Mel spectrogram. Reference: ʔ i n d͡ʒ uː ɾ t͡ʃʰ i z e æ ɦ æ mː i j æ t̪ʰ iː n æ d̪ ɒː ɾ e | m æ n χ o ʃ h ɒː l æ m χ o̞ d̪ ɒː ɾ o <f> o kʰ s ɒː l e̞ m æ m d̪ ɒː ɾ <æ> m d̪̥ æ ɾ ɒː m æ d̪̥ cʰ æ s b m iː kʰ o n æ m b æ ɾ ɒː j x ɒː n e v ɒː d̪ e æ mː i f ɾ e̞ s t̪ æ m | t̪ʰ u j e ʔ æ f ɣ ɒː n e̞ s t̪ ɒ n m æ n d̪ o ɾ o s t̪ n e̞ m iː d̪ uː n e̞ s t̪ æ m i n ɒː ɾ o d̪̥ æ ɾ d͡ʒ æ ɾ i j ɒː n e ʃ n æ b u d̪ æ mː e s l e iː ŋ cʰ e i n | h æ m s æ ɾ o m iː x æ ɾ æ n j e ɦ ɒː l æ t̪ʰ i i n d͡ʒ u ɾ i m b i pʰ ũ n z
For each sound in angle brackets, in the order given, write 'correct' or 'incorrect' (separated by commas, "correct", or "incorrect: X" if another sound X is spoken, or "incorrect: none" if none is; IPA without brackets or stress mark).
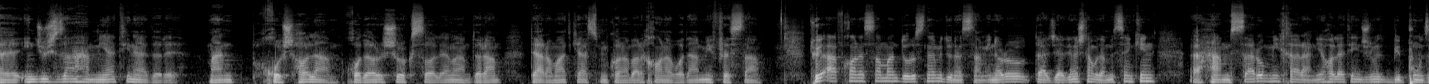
incorrect: ʃ, correct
